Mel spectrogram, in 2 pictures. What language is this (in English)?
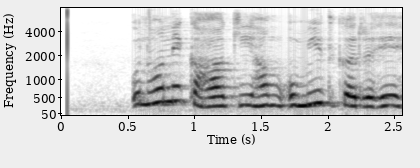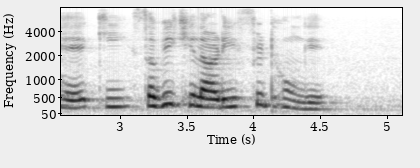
Hindi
